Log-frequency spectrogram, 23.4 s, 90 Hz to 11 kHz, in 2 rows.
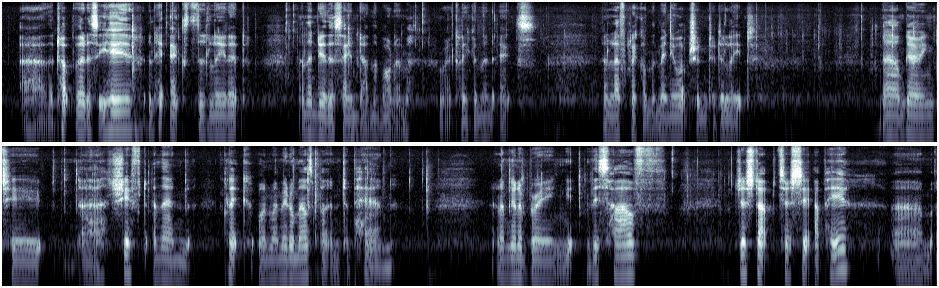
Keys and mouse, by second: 1.7 x, 3.6-7.5 right drag, 4.4 x, 13.3-16.3 middle drag, 16.5-19.0 middle drag, 19.0 b, 20.7 g.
